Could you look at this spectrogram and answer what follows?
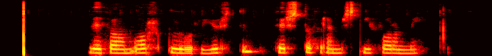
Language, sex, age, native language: Icelandic, female, 20-29, Icelandic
